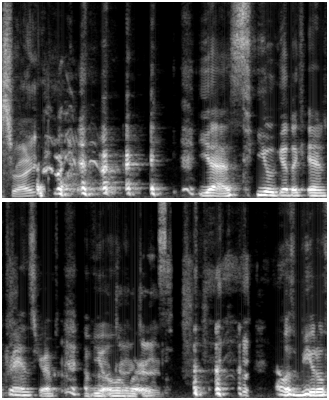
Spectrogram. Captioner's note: laughs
